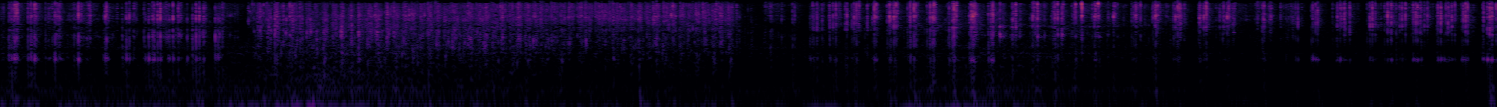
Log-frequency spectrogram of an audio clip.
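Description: Fingertips and nails tap rapidly on a small black plastic Lush "Breath of Fresh Air" toner spray bottle with a label, held close in both hands and containing liquid. The quick, bright clicking gives way to a steady, hissing wash of sound for about five seconds. Then the fast, dense tapping resumes until the end.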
